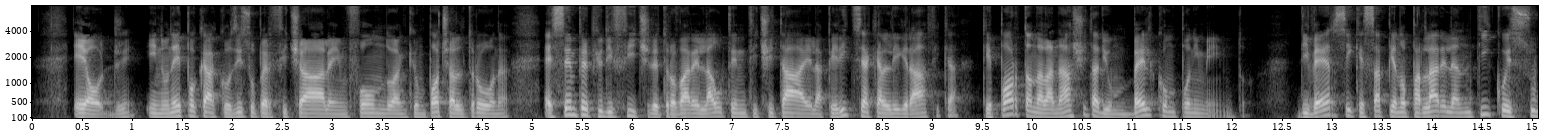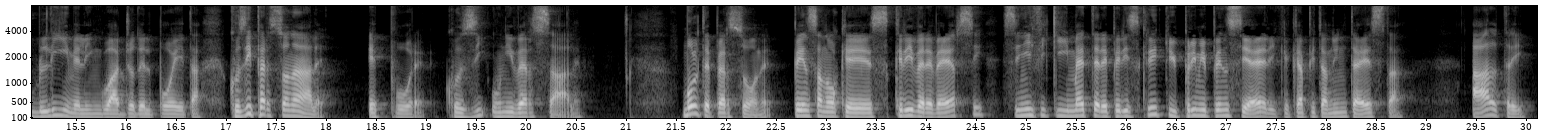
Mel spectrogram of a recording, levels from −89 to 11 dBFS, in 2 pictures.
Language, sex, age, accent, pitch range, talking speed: Italian, male, 40-59, native, 105-135 Hz, 130 wpm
